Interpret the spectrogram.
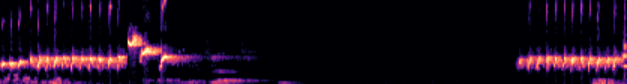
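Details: Indonesian grassbird (cucak rante) kept as a pet songbird: a fast, dense rattling trill ending in a sharp rising whistle, then a few soft notes, a long pause and the trill starting again.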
